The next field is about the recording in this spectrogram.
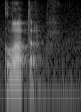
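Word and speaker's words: clutter: А читается это как клаттер.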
